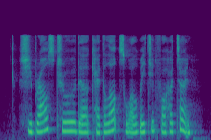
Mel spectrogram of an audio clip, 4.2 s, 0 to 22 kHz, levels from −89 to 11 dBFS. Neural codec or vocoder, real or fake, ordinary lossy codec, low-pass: none; real; none; none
